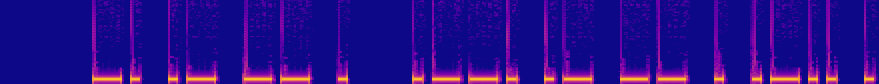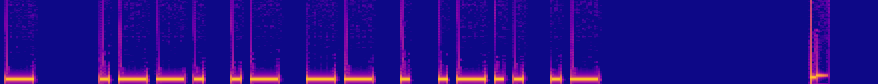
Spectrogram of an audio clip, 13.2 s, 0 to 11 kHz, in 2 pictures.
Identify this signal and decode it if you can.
Morse code, heard as a keyed tone, about 17 wpm, 700 Hz. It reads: NAME PAMELA PAMELA
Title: Practice QSO - Exchange 1 - Beginning - 17wpm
